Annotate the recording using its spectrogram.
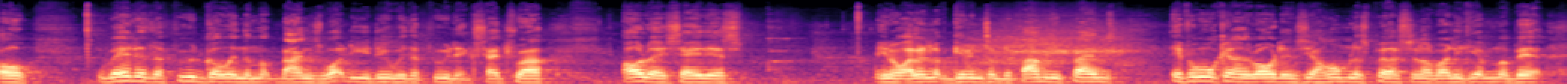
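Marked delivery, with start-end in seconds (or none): none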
